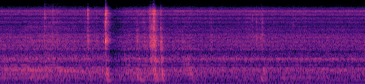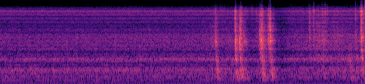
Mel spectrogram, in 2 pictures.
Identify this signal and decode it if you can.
The noise inside a car. There is no code.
